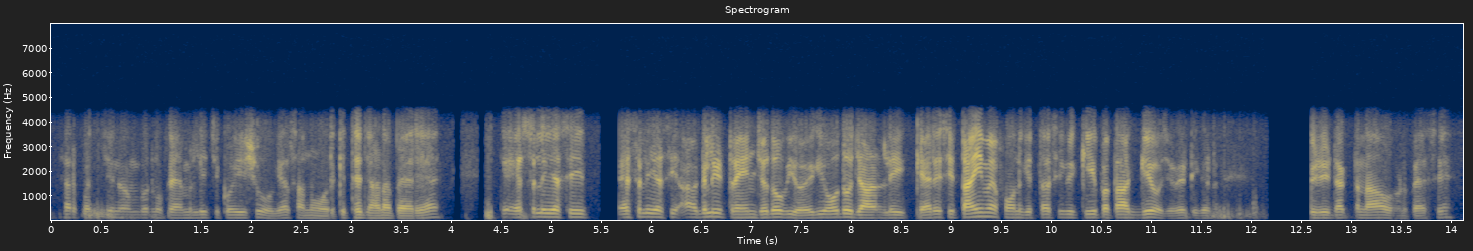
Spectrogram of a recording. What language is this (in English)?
Punjabi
